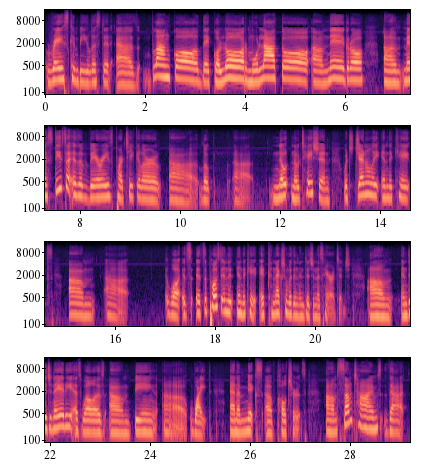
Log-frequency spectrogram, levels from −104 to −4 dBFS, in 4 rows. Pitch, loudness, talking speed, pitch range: 190 Hz, -28 LUFS, 115 wpm, 175-220 Hz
